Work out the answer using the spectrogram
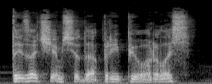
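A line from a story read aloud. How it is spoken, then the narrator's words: Quiet smiling question. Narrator (Russian): тихо спросил он, улыбаясь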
